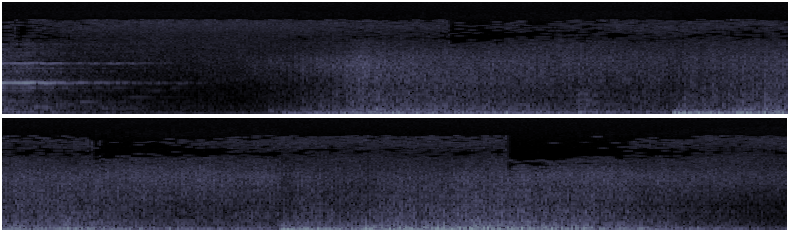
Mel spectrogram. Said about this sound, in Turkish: Gök gürültüsü onu hamd ile, melekler de ona olan korkularından tesbih ederler.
